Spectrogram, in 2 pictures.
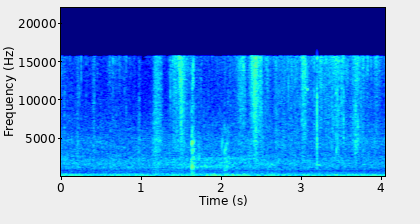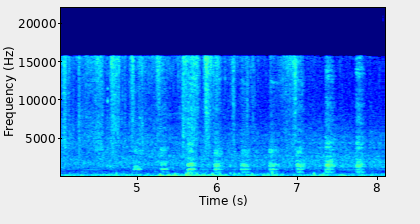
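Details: An elderly white Samoyed named Pasepon relaxing on a lawn pants steadily, soft breathy bursts repeating in a quick even rhythm, with a brief human voice near the middle and low outdoor rumble underneath.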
